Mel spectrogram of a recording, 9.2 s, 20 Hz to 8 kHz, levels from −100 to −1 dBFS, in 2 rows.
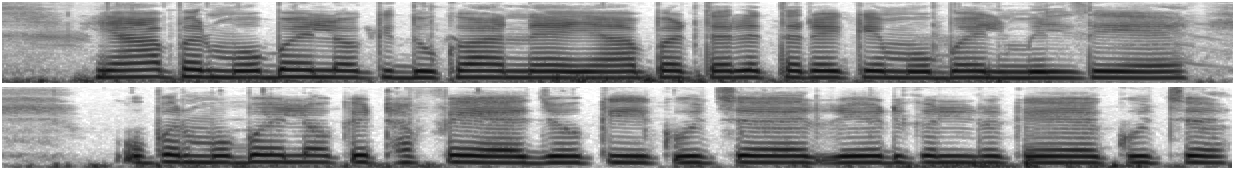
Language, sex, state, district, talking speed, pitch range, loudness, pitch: Hindi, female, Rajasthan, Barmer, 175 wpm, 230-245 Hz, -13 LUFS, 235 Hz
